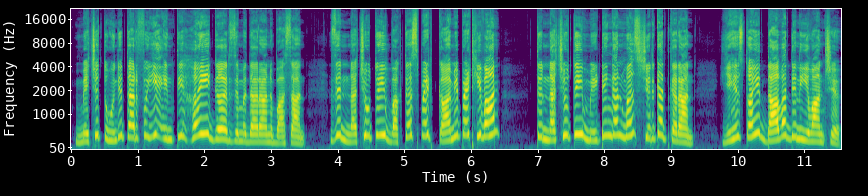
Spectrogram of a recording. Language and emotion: Kashmiri, angry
